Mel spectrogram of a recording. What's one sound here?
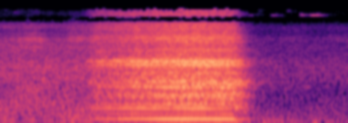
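A tire changer's turntable motor hums as it turns a wheel.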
